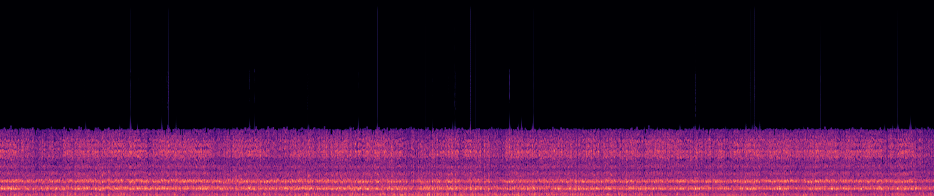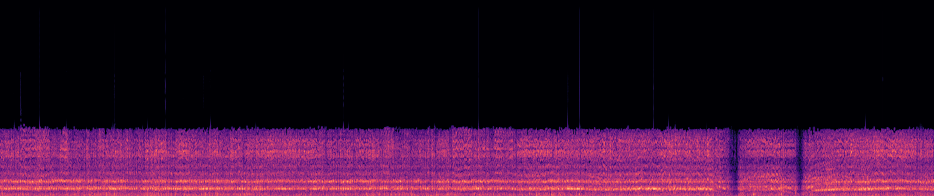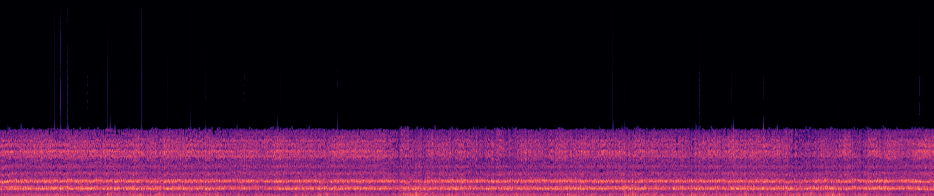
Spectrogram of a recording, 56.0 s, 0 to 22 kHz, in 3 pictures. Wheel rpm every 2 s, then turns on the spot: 230, 230, 230, 230, 230, 240, 240, 230, 230, 230, 230, 230, 230, 230, 220, 210, 150, 140, 220, 230, 230, 230, 230, 230, 230, 230, 230, 230.
none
